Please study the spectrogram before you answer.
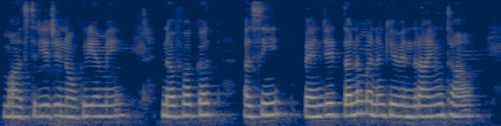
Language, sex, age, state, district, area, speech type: Sindhi, female, 60+, Maharashtra, Thane, urban, spontaneous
